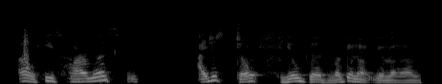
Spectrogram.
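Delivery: normal talking voice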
